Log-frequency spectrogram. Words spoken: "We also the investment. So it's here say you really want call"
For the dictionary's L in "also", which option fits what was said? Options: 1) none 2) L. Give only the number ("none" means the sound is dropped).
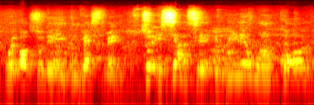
2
